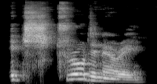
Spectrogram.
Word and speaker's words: extraordinary: middle syllable religion extraordinary extraordinary there are five syllables in this word and we have to give more volume to the second syllable straw extraordinary the lettuce A and R are silent thank you extraordinary saying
